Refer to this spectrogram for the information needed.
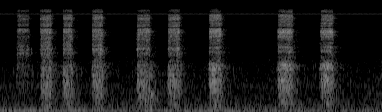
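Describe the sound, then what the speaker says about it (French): Short aerosol spray-paint bursts onto a slightly rusty car body panel, about nine quick hissing puffs in an uneven rhythm, close and fairly quiet with no talk. "puisqu'elle est légèrement rouillée, je vais remettre un petit coup de bombe dessus"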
